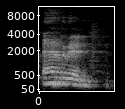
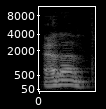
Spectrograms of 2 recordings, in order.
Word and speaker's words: Eren: can really pronounce his name. Yeah. I can't do it. Eren. Eren. It's German name. Eren.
